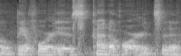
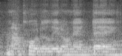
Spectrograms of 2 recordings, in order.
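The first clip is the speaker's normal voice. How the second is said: usual speaking voice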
